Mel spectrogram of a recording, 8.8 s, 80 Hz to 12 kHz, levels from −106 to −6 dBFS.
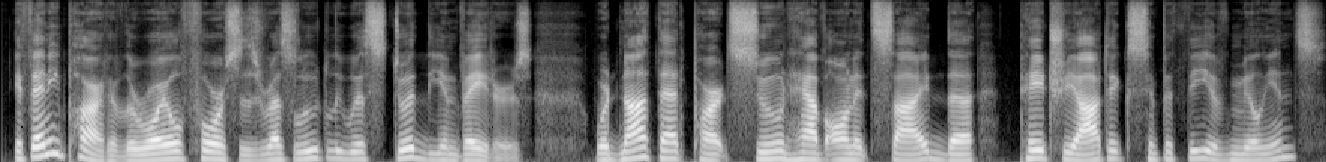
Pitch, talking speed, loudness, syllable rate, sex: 140 Hz, 170 wpm, -20 LUFS, 4.9 syllables/s, male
